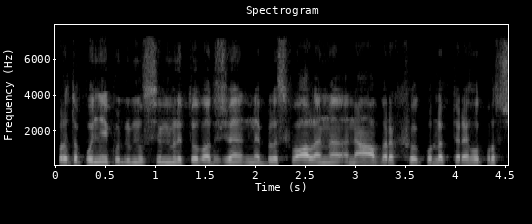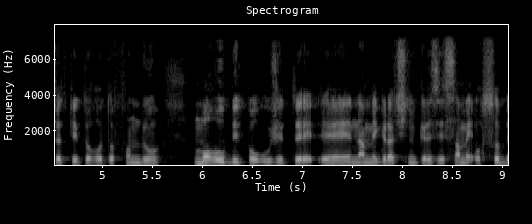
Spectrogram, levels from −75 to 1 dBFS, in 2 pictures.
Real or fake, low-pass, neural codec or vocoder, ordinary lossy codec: fake; 7.2 kHz; codec, 16 kHz, 2 kbps, FunCodec, trained on LibriTTS, 25 frames a second; none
